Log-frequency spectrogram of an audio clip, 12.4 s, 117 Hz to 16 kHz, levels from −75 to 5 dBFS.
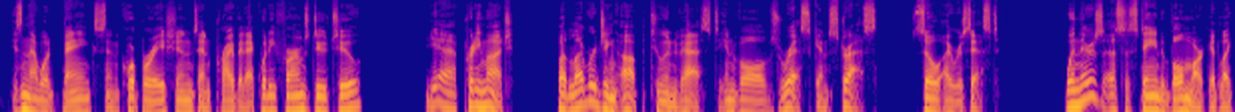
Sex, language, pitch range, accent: male, English, 90-125 Hz, American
